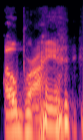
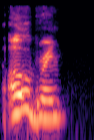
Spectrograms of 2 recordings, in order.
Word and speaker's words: Oberyn: How'd I say it? – O'Brien. – Did I really say it like that? – Yeah.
